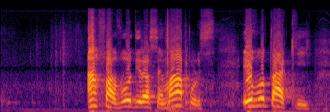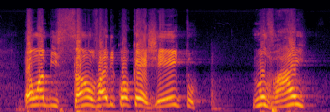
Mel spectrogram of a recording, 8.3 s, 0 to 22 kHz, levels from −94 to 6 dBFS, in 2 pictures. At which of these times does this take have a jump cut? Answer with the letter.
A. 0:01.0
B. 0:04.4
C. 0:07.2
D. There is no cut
B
